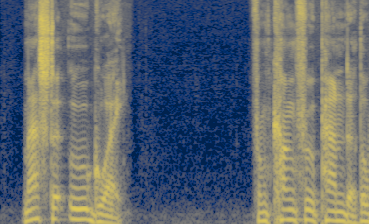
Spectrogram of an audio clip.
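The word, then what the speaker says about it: Oogway: Master Ugay from Kung Fu Panda. The wisest of us all. Sounds just like it is spelled.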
